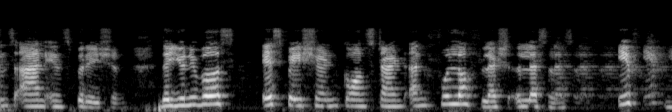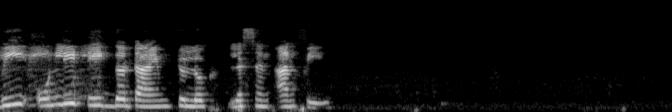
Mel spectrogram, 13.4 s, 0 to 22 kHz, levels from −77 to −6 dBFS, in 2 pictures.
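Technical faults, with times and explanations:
Throughout: Bluetooth LC3 compression, likely the cause of the plainly audible codec damage. The upper spectrum sounds thinned and noise-filled, giving the speech a breathy, grainy edge. This fits LC3 at a low bitrate, around 32 kbps, with short 7.5 ms frames.
5.53 to 7.95 s: feedback echo between two devices. The speech returns at a steady interval of roughly 300 ms, peaking about 11 dB below the direct speech. A second device in the room replays the sound, and the first device's microphone picks it up again, so each repeat comes back thinner and more ringing.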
